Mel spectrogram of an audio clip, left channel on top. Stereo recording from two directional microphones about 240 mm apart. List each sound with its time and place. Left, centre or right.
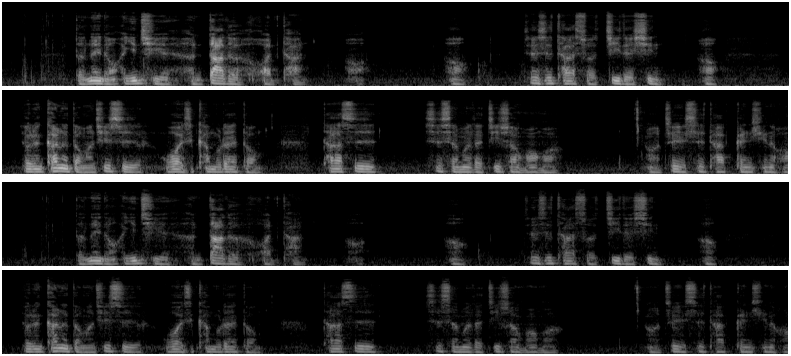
0.7 s speech: right
4.4 s hiccup: right
5.2 s speech: centre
